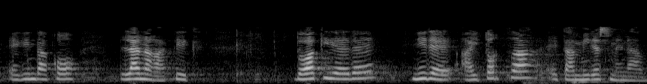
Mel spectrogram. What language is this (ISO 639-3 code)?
eus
